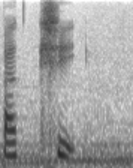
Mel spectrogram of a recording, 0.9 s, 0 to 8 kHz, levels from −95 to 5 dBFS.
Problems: constant background noise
